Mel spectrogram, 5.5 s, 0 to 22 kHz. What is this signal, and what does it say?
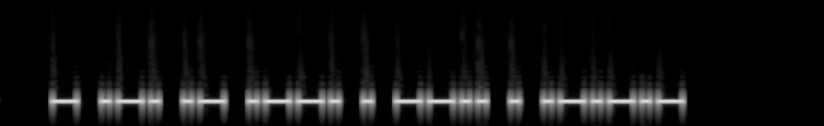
Morse code, heard as a keyed tone, about 22 wpm, 700 Hz. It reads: TRAPEZE.
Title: Pangram Challenge v2 - 22wpm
